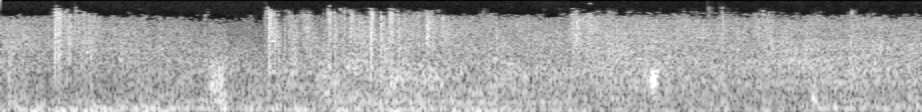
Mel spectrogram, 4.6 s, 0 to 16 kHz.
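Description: A frigate is destroyed during a space battle in Homeworld 3, with heavy rumbling booms and scattered sharp blasts rolling through a dense, noisy battle soundscape, alongside faint background voice chatter.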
